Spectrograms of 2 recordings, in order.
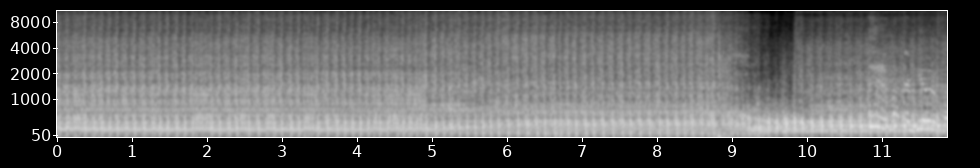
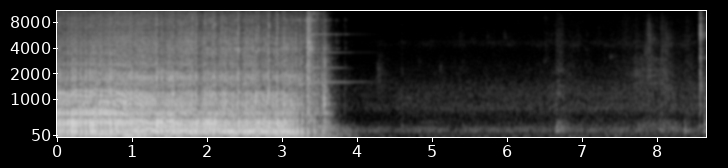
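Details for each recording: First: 1962 McCulloch 1-46 chainsaw, revived after it had no carburetor, fitted with a scavenged old carburetor and intake part: rapid, crisp two-stroke popping holds steady and settles to an even idle with no misfire, so normal running. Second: 1962 McCulloch 1-46 chainsaw, missing its original carburetor, fitted with a carb that may not work: roars at a high buzzing rev about three seconds, then sputters out; owner suspects a cracked fuel line sucking air, and notes a part broken off.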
